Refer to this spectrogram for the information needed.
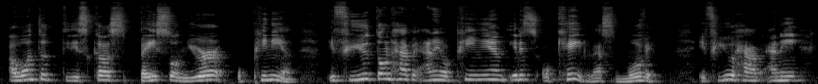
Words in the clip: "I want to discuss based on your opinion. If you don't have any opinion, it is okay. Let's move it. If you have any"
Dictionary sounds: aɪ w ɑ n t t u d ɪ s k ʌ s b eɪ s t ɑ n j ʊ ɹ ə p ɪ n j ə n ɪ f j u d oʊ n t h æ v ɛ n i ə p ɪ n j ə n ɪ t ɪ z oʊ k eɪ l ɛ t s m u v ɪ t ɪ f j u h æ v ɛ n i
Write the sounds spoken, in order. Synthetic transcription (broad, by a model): aɪ w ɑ n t t u d ɪ s k ʌ s b eɪ s t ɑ n j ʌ ɹ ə p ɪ n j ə n ɪ f j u d oʊ n t h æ v ɛ n i ə p ɪ n j ə n ɪ t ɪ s oʊ k eɪ l ɛ t s m u v ɪ t ɪ f j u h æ v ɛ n i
